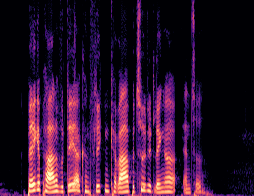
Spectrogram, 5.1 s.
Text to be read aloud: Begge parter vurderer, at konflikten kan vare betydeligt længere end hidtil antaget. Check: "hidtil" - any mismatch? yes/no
yes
